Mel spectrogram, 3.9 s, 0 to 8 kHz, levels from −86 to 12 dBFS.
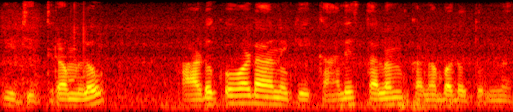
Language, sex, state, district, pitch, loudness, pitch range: Telugu, male, Telangana, Hyderabad, 125 Hz, -20 LUFS, 115-135 Hz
